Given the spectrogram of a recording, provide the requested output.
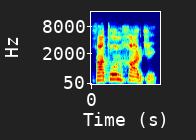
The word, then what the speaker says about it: Khatoun Kharji: Savar is an easy one that looks compelling, but tell us how do you pronounce the rest of that? Okay, huh. All right. Khatoun Kharji.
